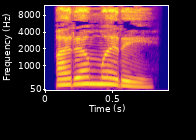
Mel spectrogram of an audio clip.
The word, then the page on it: ಅರೆಮರೆ: Kannada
